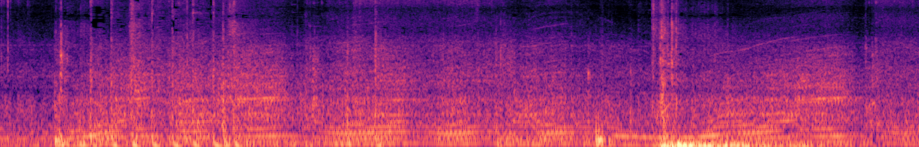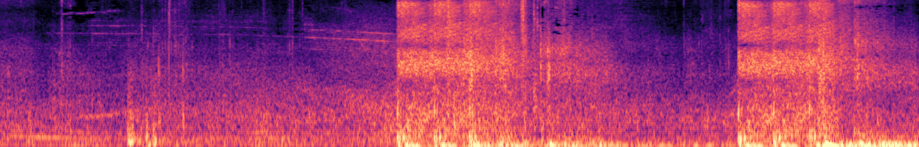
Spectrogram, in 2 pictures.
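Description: An armoured vehicle's engine rumbles as it drives.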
